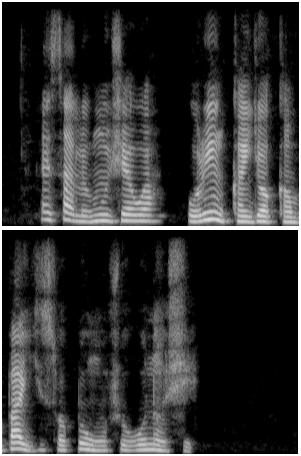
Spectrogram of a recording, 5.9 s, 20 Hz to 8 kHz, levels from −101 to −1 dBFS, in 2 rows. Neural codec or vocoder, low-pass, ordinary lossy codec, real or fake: none; none; none; real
